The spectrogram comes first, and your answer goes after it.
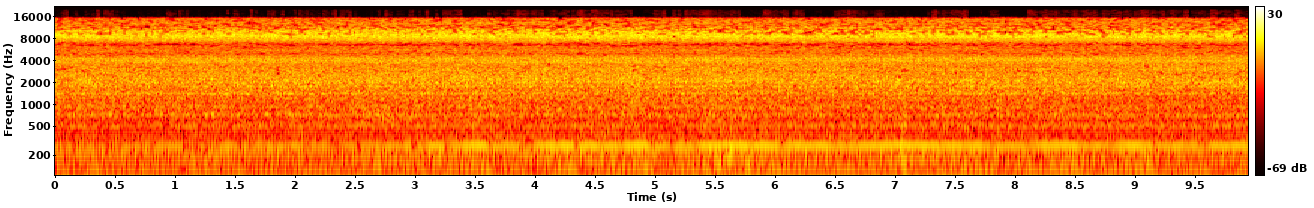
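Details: GMC with 2.4 engine, codes P0300, P0352 and P050D (cold start rough idle), ignition coil current being checked: busy, uneven idle with faint stumble over steady hum; one cylinder still misfiring at idle.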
